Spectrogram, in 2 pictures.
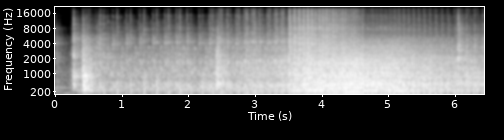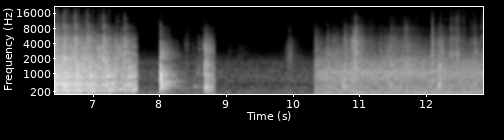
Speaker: All right. So, in about 4 seconds, you'll hear my air compressor give out. And there, that is the manifold just breaking completely.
